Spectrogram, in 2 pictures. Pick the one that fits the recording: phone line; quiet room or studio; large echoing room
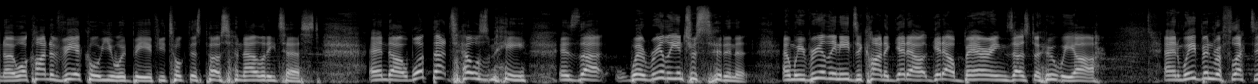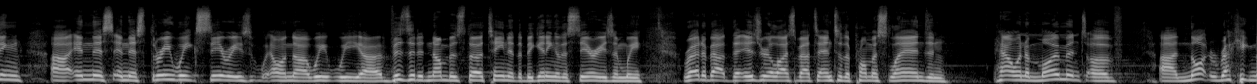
large echoing room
